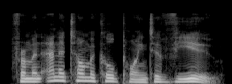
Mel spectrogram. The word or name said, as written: from an anatomical point of view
